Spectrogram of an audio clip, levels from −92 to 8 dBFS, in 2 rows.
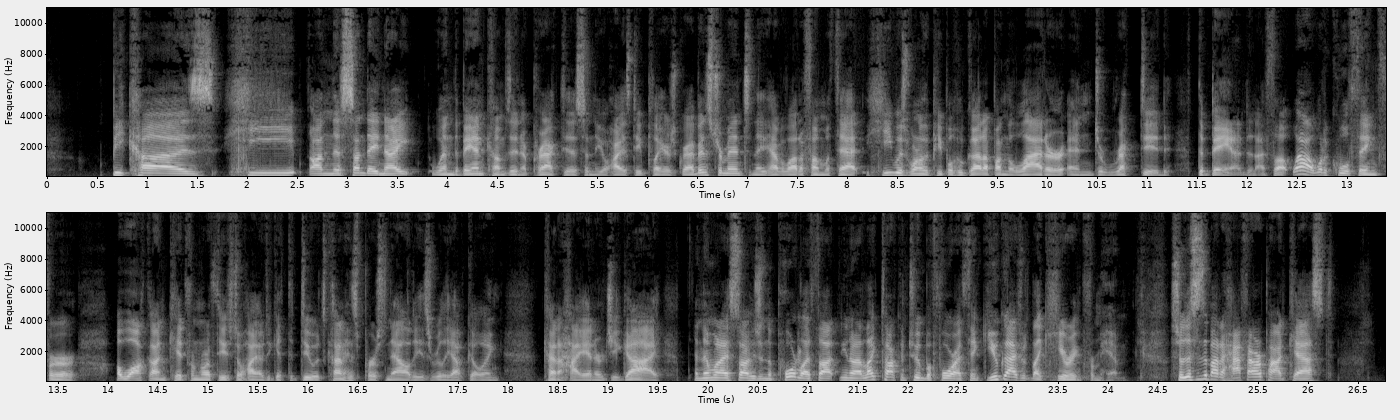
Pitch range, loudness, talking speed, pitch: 105-145 Hz, -20 LUFS, 255 wpm, 120 Hz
